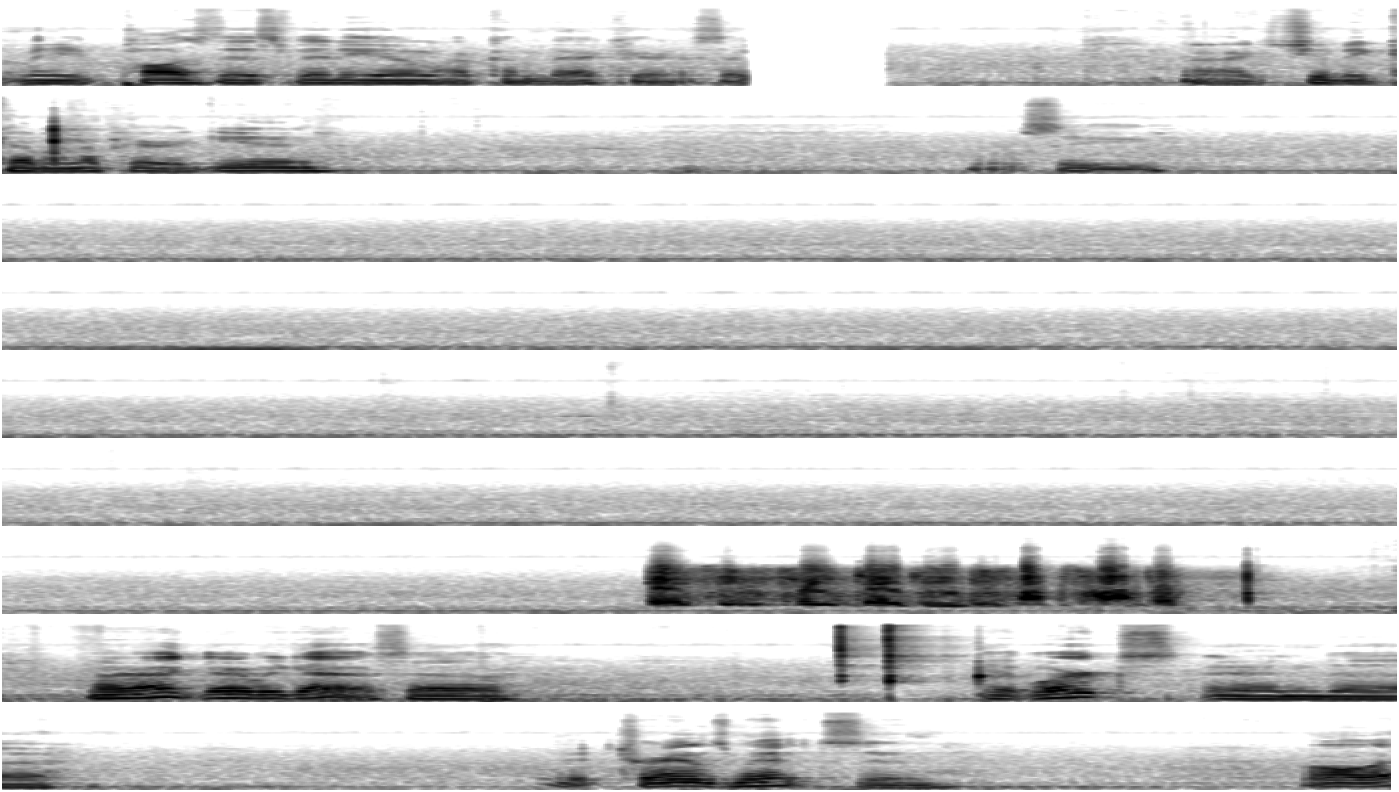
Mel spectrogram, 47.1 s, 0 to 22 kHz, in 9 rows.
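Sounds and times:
tinny voice over radio: 0:33.8 - 0:36.2.

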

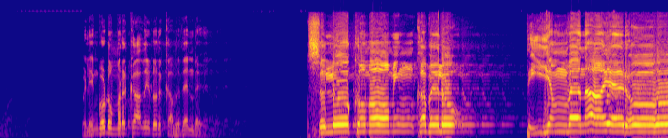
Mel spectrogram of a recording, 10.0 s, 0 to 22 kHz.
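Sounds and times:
man chanting melodic recitation: 0:04.6 - 0:10.0.

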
